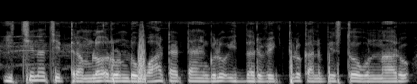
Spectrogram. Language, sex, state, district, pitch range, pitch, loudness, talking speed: Telugu, male, Telangana, Mahabubabad, 140-155 Hz, 150 Hz, -17 LUFS, 130 wpm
